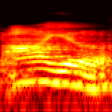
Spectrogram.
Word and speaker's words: aisle: 근데 aisle 할 때 A와 S가 묵음이라고 생각하시면 돼요.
